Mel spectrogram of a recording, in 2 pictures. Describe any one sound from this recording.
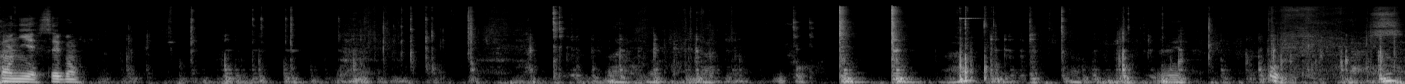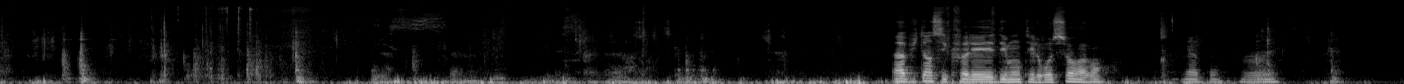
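Metal parts clink and click.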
